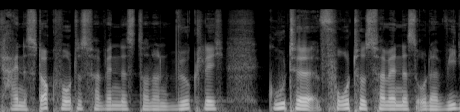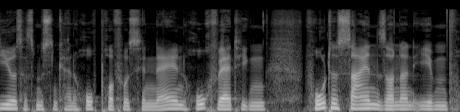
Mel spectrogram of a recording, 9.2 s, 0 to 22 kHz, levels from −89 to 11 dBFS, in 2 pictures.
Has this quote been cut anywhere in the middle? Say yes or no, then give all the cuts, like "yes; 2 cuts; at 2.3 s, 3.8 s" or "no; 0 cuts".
no; 0 cuts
